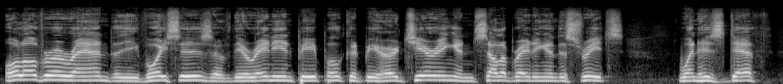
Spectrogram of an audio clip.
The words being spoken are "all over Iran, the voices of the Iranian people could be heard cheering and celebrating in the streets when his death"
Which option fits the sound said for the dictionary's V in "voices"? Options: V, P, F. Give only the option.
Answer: V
